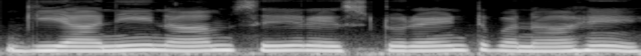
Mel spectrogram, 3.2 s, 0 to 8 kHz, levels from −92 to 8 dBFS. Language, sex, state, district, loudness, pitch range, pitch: Hindi, female, Madhya Pradesh, Bhopal, -9 LUFS, 200-220 Hz, 205 Hz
